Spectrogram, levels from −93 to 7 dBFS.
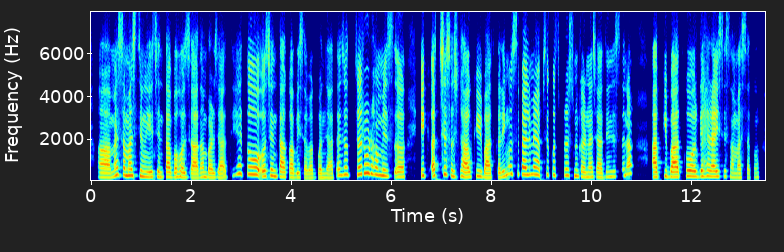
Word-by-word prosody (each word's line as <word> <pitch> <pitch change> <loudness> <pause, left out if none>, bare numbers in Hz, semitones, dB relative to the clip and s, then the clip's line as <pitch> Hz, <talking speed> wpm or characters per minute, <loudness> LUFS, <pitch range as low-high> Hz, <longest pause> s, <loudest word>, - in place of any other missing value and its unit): अ, 205 -1 +3
मैं 280 +9 0
समझती 295 -3 +2
हूँ 240 -2 0
ये 225 0 +1
चिंता 225 -1 -1
बहुत 210 0 -1
ज़्यादा 185 +2 +1
बढ़ 200 -3 -1
जाती 215 - -5
है 380 - 0
तो 335 -7 +5
चिंता 255 -3 +1
का 205 - +2
भी 200 +1 -4
सबक 185 -2 -7
बन 190 0 -3
जाता 190 +8 -7
है 300 - -1
जो 335 +1 -1 0.2
ज़रूर 385 +2 +4
हम 305 -3 +3
इस 270 -1 -2
अ, 225 0 +1 0.4
एक 285 -2 +3
अच्छे 290 +6 +2
सुझाव 245 -6 +1
की 260 -2 0
बात 195 -3 +2
करेंगे। 240 - -2
उससे 370 0 -6
पहले 330 -1 +6
मैं 345 -1 +1
आपसे 315 +2 -3
कुछ 315 -1 -8
प्रश्न 295 -2 -3
करना 220 -3 -3
चाहती 220 -1 -5
हूँ 235 - -7
जिससे 245 +5 -11
ना - - -1 0.4
आपकी 225 +4 +3
बात 230 0 +6
को 265 - +2
और 250 -1 +4
गहराई 250 -1 +2
से 250 0 -12
समझ 200 -5 -7
सकूँ। 200 +1 -14
245 Hz, 220 wpm, -23 LUFS, 210-290 Hz, 0.4 s, पहले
